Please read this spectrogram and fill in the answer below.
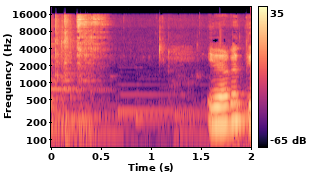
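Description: Stainless-steel idli cups clinking and scraping against the steel steamer as they are handled and brushed with oil, most of it in the first half second. Soft background music runs underneath, and a voice begins near the end.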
